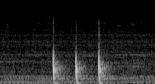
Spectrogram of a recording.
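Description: Three sharp knocks on a door at daybreak, a woman who had come back knocking, in quick, even succession, each a hard thud with a short ring, standing out clearly against a quiet background with no one speaking.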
